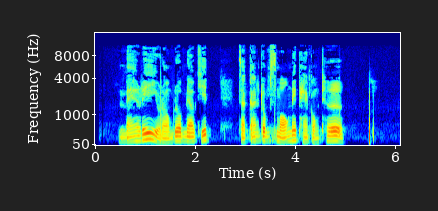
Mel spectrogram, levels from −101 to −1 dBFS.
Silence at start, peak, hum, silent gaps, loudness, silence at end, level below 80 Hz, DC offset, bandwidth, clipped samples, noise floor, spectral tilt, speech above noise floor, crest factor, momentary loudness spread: 0.5 s; -6 dBFS; none; none; -30 LUFS; 0.55 s; -70 dBFS; under 0.1%; 11.5 kHz; under 0.1%; -73 dBFS; -4.5 dB/octave; 44 dB; 24 dB; 9 LU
